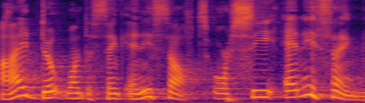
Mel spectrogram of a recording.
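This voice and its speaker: With audible room echo, a man speaks in an Irish accent, using lively intonation and vocal fry. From Ireland. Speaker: pastor. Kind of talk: sermon.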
